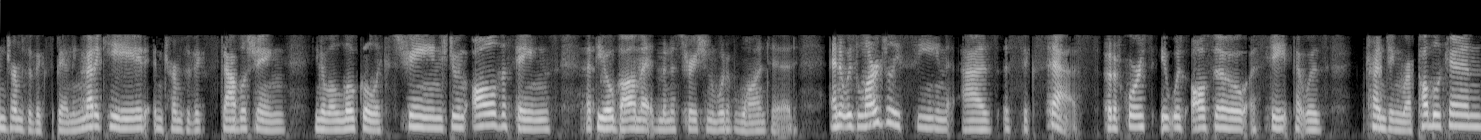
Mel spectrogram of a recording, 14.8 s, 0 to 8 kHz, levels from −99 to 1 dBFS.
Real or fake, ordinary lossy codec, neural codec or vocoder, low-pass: fake; AAC, 16 kbps; codec, 16 kHz, about 1 kbps, DyCAST, with the encoder's durations; 7.2 kHz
